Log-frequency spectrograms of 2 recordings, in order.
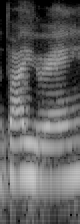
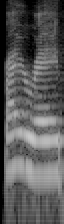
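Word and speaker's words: biuret: which assay about the biu ray has yeah it's the biryani biorae bioret puree i've heard it pronounced a lot of different ways so it's all correct to me uh and this solution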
